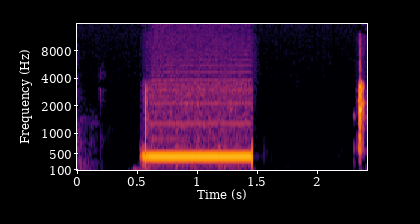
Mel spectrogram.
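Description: A single steady telephone ringback tone sounds for about a second while a call is being placed, followed by silence and a brief faint click at the end. No one speaks.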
